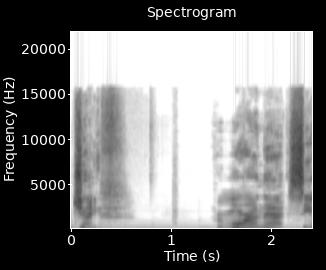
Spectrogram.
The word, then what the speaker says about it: GIF: knows their preferred pronunciation gif for jiff we don't care we're taking mike rugnetta's suggestion of equally appropriate pronunciation and going with jife for more on that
